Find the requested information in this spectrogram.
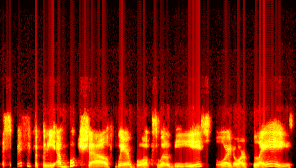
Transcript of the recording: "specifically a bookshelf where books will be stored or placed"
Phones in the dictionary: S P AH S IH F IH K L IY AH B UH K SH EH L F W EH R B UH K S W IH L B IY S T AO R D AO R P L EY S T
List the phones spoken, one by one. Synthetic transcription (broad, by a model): S P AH S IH F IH K L IY AH B UH K SH EH L F W EH R B UH K S W IH L B IY S T AO R D AO R P L EY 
